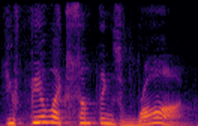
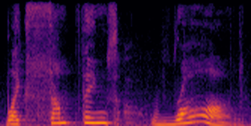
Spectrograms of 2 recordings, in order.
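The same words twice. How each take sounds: First: Said in the usual way. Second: "something's wrong" slowed right down and leaned on; slow emphatic repeat. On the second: Real, not acted. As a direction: repeat it slowly, pressing on "something's".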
